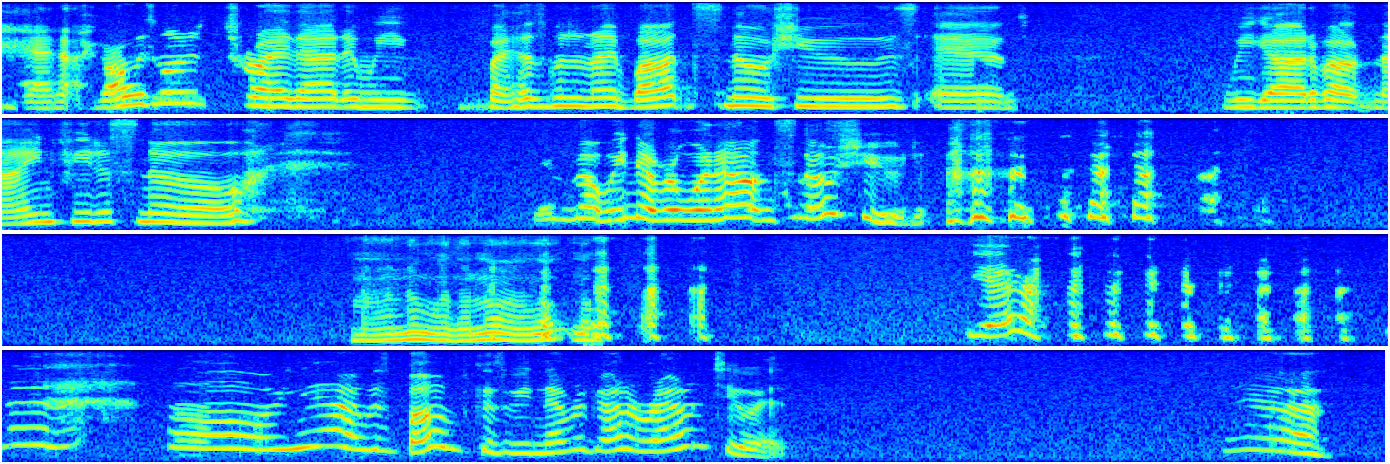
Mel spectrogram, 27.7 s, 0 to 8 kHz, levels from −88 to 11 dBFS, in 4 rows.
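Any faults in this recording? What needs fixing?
Echo leak at 10.82 to 11.09 s, and again briefly at 13.22 to 13.29 s: a delayed copy of the speech returns about 242 ms behind the original, faint in the first stretch and barely audible in the second. The likely cause is a loudspeaker at one end feeding its microphone, with the echo canceller leaving residual signal that was sent back. To prevent it, tune or enable that endpoint's acoustic echo cancellation, or have the user wear a headset.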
